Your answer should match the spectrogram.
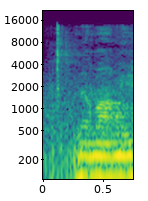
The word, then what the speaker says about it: nam: Namam Ishwaram. The verb nam in Sanskrit, pronounced like I went numb, means to bend.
